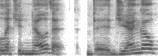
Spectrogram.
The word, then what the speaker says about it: Django: It's pronounced just Django. The D is silent. In other words, the D is silent. It's just Django.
